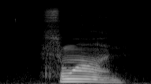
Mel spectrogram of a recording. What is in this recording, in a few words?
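"swan", English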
